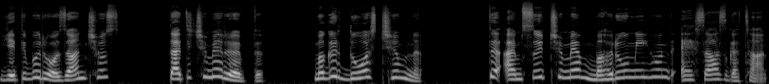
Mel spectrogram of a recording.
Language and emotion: Kashmiri, sad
